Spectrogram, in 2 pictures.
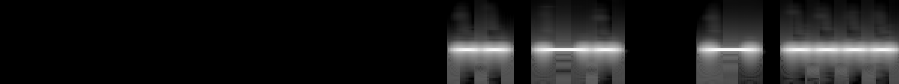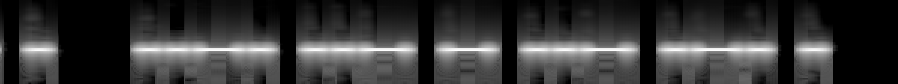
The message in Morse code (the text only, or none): IN THE FUTURE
